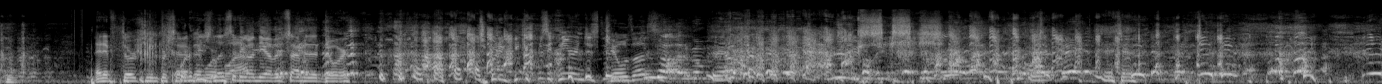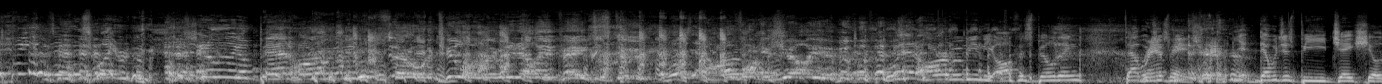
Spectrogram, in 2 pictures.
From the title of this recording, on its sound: Live From Skankfest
